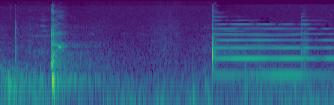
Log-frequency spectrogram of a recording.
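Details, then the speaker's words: Woman coughing during a nighttime investigation in a former crown court: a single sharp cough in a quiet room, followed later by a ringing metal bowl tone. "I'm so sorry for coughing."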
